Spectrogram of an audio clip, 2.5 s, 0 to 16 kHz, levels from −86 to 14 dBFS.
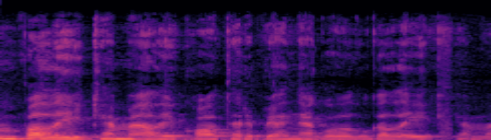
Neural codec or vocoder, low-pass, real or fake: none; 14.4 kHz; real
